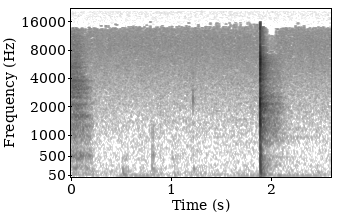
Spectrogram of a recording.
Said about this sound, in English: So this is going to be the third clap, and this is going to be the one for real. Okay, here we go.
